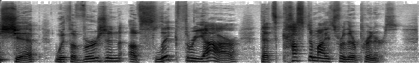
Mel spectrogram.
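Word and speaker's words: Slic3r: Another popular slicer is Slic 3R. And some people just pronounce it as slicer, but it's SLIC 3R.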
